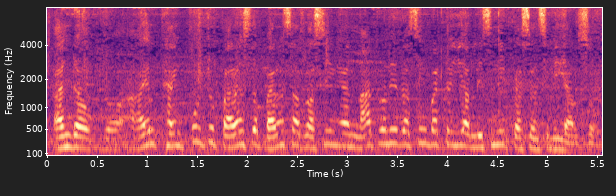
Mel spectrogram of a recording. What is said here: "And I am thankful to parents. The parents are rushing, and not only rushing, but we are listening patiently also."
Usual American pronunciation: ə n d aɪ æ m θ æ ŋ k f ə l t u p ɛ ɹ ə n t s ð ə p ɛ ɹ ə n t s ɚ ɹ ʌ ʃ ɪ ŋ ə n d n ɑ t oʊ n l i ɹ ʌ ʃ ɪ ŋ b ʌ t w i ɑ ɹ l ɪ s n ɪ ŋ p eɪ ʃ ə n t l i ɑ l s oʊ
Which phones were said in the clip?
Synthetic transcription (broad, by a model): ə n d aɪ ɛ m t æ ŋ k f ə l t u p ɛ ɹ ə n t s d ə p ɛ ɹ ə t s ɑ ɹ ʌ s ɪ ŋ ə n d n ɑ t oʊ n l i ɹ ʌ s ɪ ŋ b ʌ t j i ɑ ɹ l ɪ s n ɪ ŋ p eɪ s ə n s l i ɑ l s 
